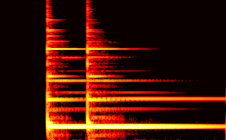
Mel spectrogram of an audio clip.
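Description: A bell-like chime struck twice in quick succession, about half a second in and again less than half a second later. It rings on one steady pitch and fades slowly.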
